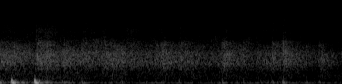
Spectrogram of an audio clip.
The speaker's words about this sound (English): Everybody clap your hands together.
